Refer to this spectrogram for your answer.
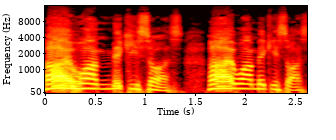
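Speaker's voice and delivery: slow, cranky, worn-out, belligerently tired insisting. Retelling what she said after screaming on the ride home: imitating a belligerently tired demand. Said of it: "she's belligerently tired at this point".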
